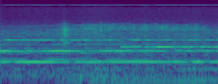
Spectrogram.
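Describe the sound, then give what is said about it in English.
An ambulance siren sounds loudly and steadily as the ambulance arrives, a sustained, unwavering multi-tone blare with no speech and a faint rumble beneath it. “An ambulance arrives.”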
